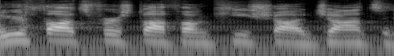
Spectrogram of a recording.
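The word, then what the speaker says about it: Keshad: Keyshawn Johnson now keyshot it's k-e-s-h-o-d but he pronounces the Keyshawn Johnson Keisha Johnson's a transfer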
